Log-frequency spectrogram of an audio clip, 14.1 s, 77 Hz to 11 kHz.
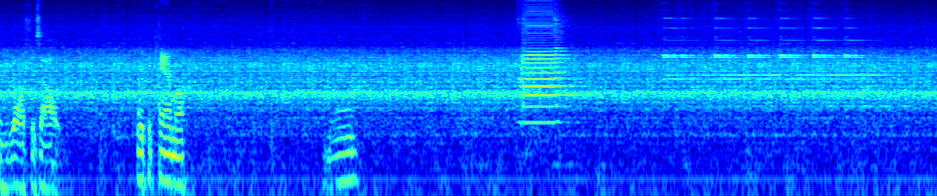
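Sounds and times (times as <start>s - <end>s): diesel engine running: 0.0s - 14.0s
locomotive horn blast: 7.7s - 8.8s
locomotive bell ringing: 7.8s - 8.8s, 9.7s - 14.0s.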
